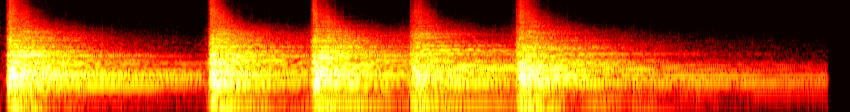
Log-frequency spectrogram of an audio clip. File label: horror stinger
